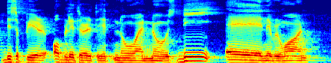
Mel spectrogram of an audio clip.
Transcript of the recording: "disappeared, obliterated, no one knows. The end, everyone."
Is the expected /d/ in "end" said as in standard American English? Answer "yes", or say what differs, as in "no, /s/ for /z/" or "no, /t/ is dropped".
no, /d/ is dropped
